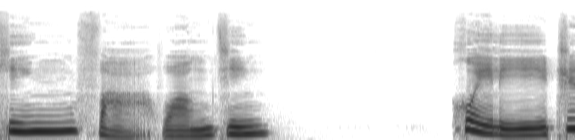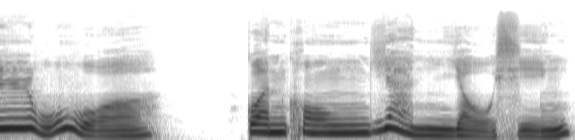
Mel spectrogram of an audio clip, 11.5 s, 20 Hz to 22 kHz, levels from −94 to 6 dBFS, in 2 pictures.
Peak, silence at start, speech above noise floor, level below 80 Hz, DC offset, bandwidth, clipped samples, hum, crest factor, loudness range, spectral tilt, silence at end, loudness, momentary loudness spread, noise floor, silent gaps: -6 dBFS; 0 s; over 72 dB; -62 dBFS; under 0.1%; 10.5 kHz; under 0.1%; none; 14 dB; 6 LU; -8.5 dB/octave; 0.05 s; -19 LUFS; 11 LU; under -90 dBFS; none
